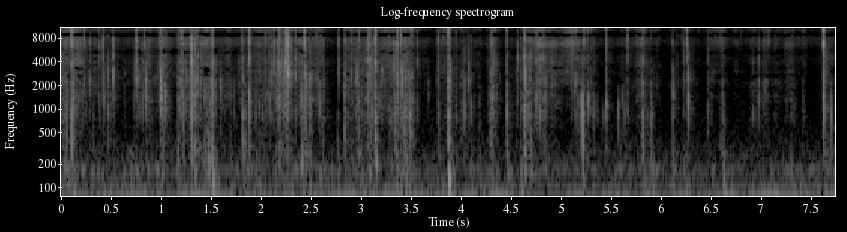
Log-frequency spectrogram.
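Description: A small clear polyethylene zip-lock bag with a red seal strip, full of soft blue felting wool, is held in both hands, squeezed and rubbed with the fingertips while the zip seal is pinched open. It gives a quiet, steady stream of bright, dry plastic crinkles and sharp little crackles with almost no low end and no ring after each snap.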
